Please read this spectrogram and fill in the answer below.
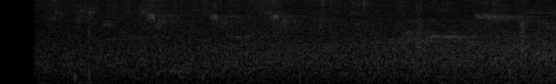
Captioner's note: birds chirp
